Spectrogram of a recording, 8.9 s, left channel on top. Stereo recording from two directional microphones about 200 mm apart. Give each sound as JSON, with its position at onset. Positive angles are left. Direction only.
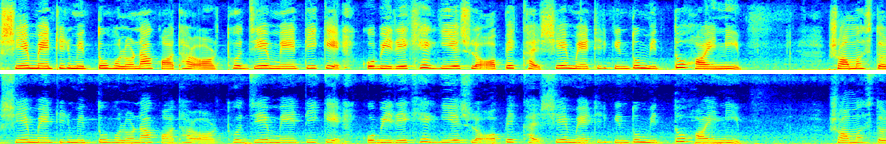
{"t": 0.0, "sound": "a woman's voice", "side_deg": 40}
